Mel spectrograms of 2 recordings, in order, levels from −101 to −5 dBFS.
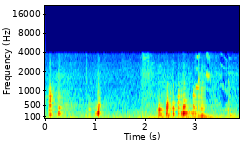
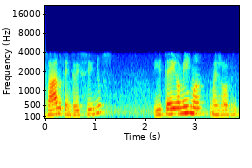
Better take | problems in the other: second | noise reduction (neural mask model DeepFilterNet 3)

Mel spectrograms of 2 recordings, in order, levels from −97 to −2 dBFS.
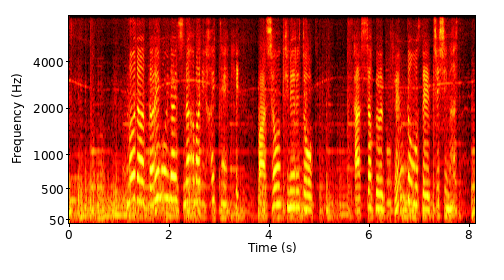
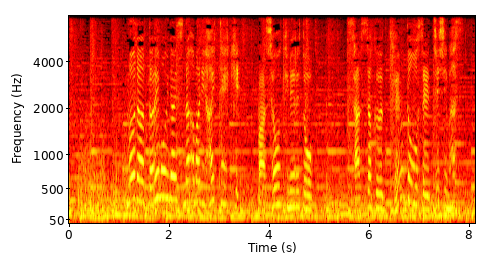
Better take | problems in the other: second | noise reduction (neural mask model RNNoise)

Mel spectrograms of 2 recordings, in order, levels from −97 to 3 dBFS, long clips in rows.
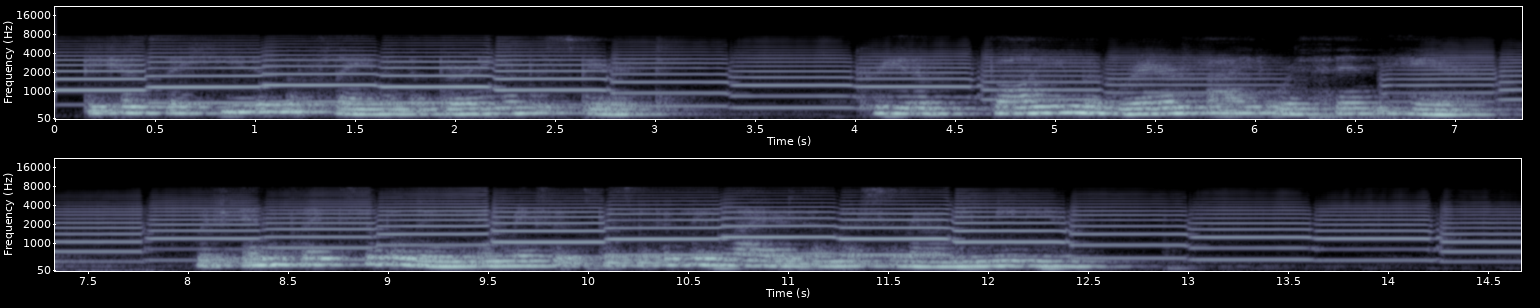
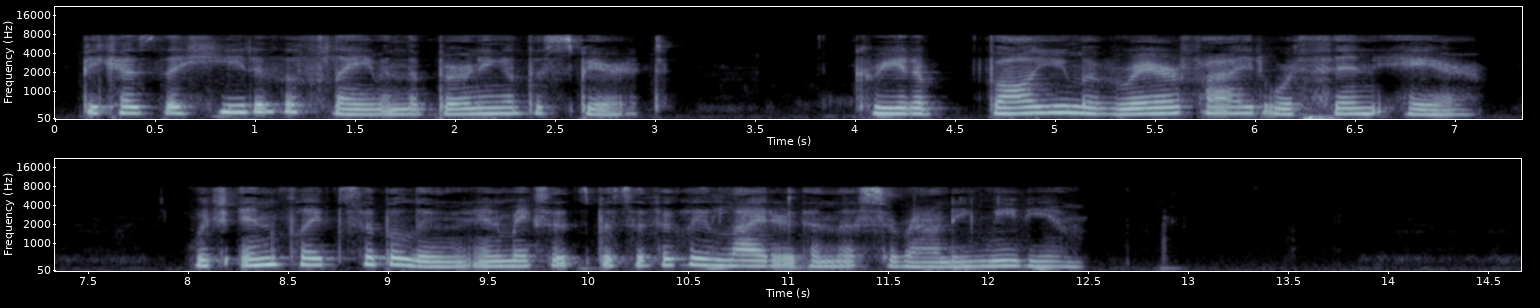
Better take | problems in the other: second | background sound (Trumpet); 8 dB below the speech // room echo; dies away in 0.8 s

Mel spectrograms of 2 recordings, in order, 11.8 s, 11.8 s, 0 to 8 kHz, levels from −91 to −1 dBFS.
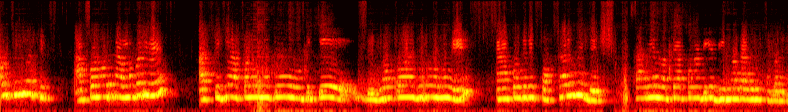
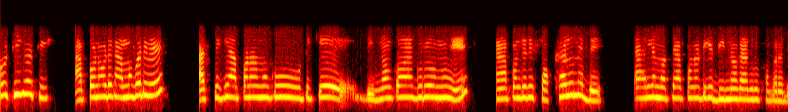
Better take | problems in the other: second | noise reduction (neural separator model SepFormer DNS4)

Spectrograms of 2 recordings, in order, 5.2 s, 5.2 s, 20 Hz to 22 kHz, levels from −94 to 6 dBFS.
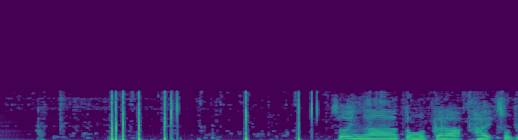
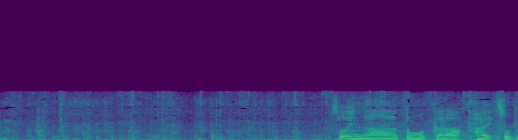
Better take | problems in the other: second | noise reduction (classical method spectral subtraction)

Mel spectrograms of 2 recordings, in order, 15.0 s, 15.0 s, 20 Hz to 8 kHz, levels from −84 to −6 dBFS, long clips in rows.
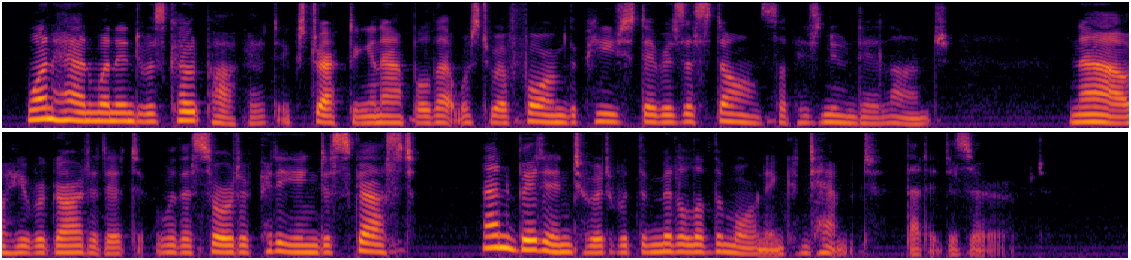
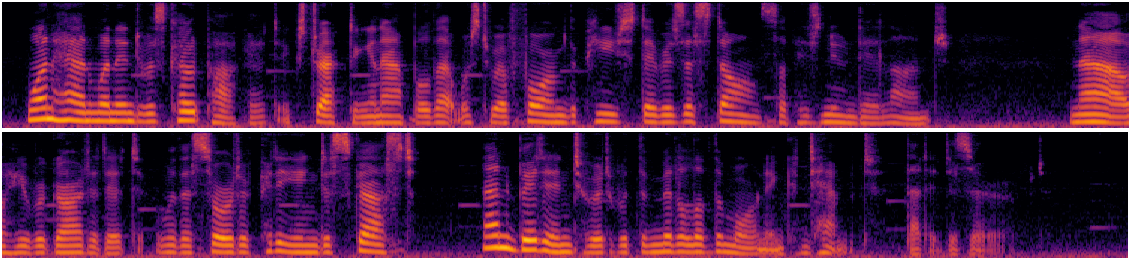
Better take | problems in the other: first | background sound (Telephone); 20 dB below the speech

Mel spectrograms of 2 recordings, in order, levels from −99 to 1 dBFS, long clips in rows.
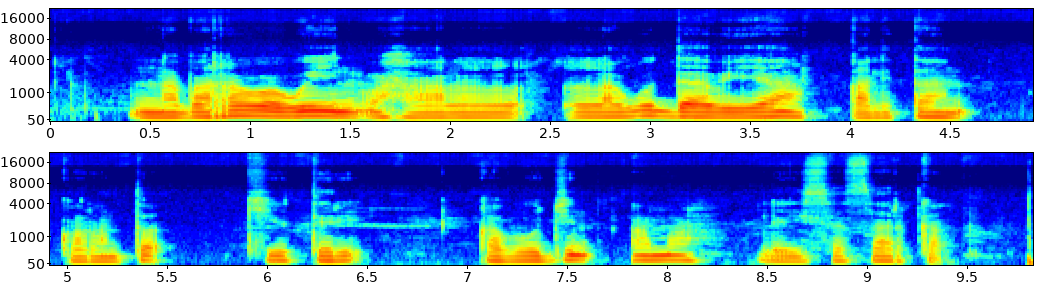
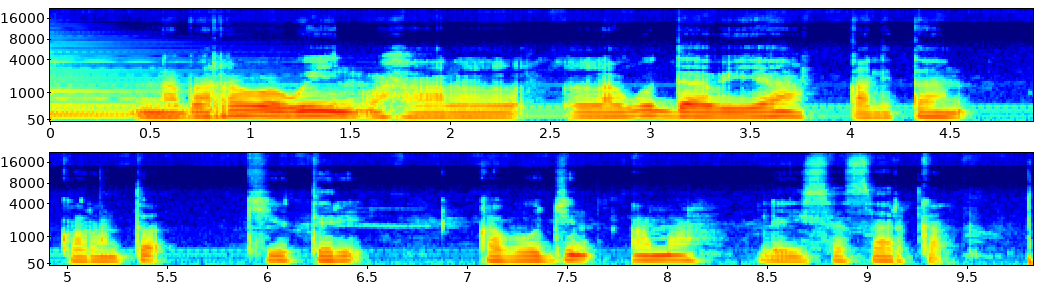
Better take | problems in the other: first | background sound (Guitar); 19 dB below the speech

